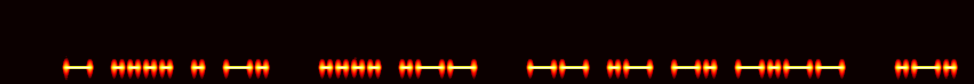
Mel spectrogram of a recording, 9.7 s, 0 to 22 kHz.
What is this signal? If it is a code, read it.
Morse code, heard as a keyed tone, about 15 wpm, 700 Hz. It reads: THEN HW MANY R
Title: Sentences from Top 100 Words and Abbreviations 15wpm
